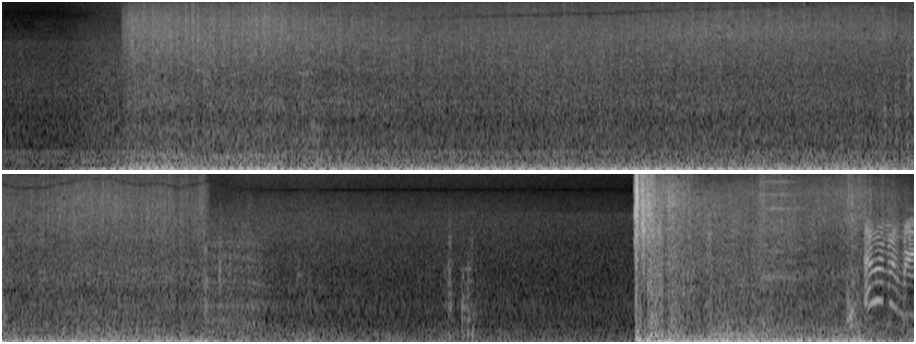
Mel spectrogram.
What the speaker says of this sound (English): Quite an accurate gun over distance.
